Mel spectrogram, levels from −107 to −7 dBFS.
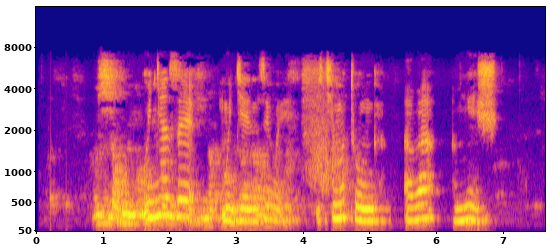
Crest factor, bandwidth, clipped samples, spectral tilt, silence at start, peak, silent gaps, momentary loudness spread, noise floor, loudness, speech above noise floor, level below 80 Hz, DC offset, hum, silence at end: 12 dB; 7.4 kHz; under 0.1%; -4.5 dB/octave; 0.2 s; -2 dBFS; none; 12 LU; -56 dBFS; -14 LUFS; 42 dB; -52 dBFS; under 0.1%; none; 0.75 s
